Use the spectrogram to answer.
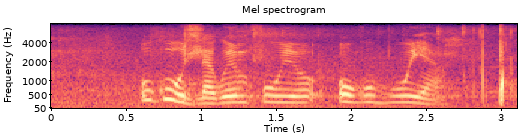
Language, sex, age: Zulu, female, 25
